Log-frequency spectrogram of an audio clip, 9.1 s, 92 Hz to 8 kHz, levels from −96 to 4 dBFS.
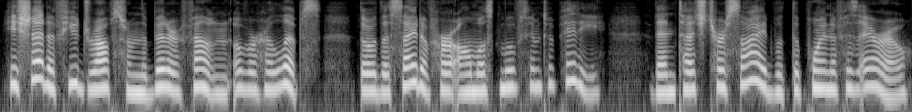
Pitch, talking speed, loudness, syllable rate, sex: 230 Hz, 210 wpm, -17 LUFS, 4.9 syllables/s, female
